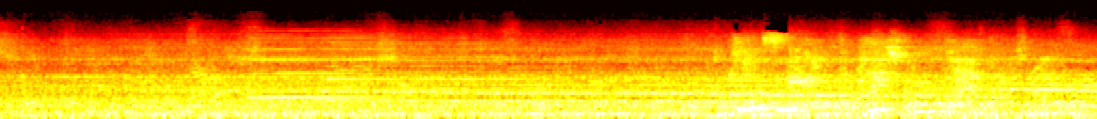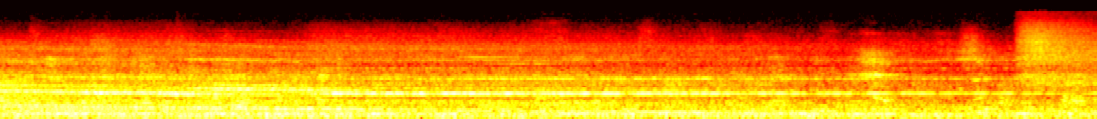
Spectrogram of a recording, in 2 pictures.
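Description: A subway train rumbles and screeches past on its rails close by.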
